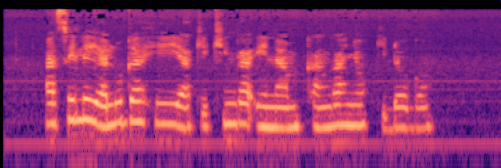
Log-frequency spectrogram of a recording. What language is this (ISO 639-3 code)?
swa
